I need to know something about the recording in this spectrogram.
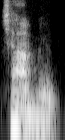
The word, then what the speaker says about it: chamo: o que sea Portugal, siempre al final de las palabras las O se pronuncian como U. Entonces, chamu, Eduardo, es sonidos, digamos, con ese acento.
